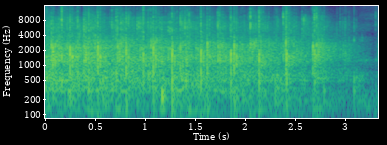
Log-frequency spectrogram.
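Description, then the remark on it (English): An audience claps together for the Lord in a dense, steady burst of applause, many sharp overlapping hand claps forming a loud wash that holds for a few seconds before thinning out. “Give the Lord a big hand clap tonight.”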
